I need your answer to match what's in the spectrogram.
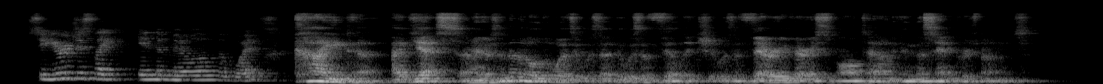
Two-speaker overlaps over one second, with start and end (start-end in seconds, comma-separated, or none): none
